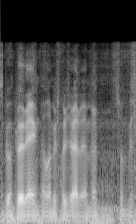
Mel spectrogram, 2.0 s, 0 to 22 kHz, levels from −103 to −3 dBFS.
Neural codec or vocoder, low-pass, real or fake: autoencoder, 22.05 kHz, a latent of 192 numbers a frame, VITS, trained on many speakers; 9.9 kHz; fake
